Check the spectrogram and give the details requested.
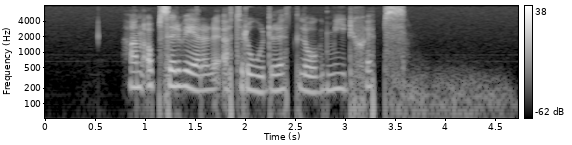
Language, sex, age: Swedish, female, 22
